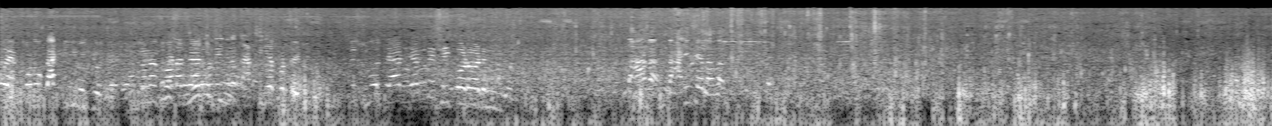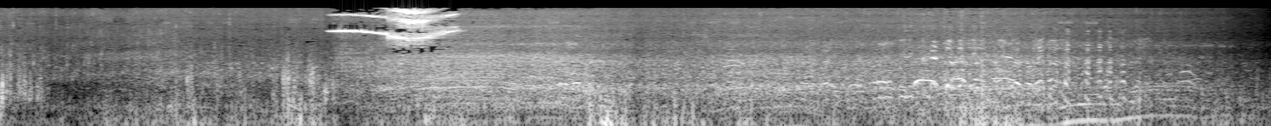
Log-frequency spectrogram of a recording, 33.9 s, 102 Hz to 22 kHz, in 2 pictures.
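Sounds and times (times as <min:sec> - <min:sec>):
floodwater rushing: 0:00.0 - 0:33.4
high falling whistle: 0:21.3 - 0:23.2.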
